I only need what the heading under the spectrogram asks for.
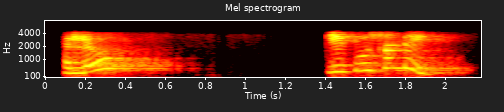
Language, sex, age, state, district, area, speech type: Odia, female, 45-60, Odisha, Khordha, rural, conversation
